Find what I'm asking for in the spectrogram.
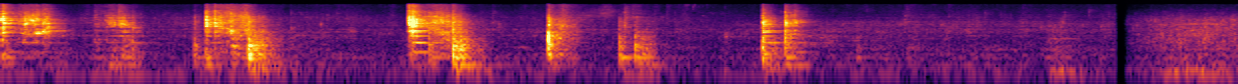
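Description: Rohu fish masala with chopped tomatoes and salt being stirred and fried in a pan: a series of loud, close scraping strokes of a spoon against the pan at an irregular rhythm over a soft sizzle, no talking.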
